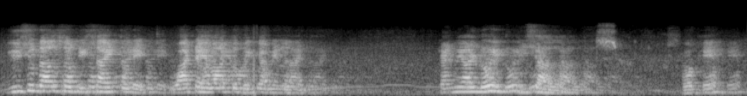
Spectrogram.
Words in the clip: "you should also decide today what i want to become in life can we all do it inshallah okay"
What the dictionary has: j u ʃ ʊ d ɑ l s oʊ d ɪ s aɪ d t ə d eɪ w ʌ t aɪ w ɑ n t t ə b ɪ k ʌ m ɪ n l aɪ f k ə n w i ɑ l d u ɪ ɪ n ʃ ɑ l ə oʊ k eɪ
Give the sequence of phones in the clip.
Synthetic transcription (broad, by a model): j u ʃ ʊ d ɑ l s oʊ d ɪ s aɪ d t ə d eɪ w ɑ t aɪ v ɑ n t t ə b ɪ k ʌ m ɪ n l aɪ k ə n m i ɑ l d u ɪ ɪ ʃ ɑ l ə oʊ k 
